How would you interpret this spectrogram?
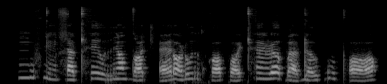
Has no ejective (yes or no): no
